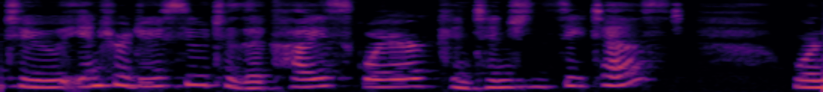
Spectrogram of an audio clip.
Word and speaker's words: chi-square: exponent of 2 and it is pronounced chi-square and not tri square all right now some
